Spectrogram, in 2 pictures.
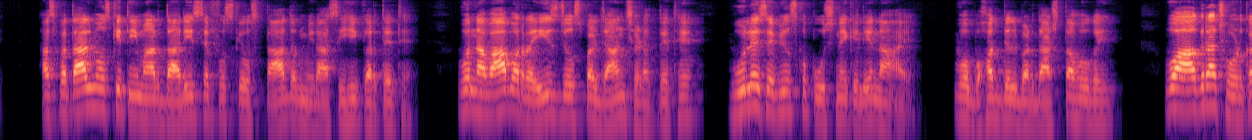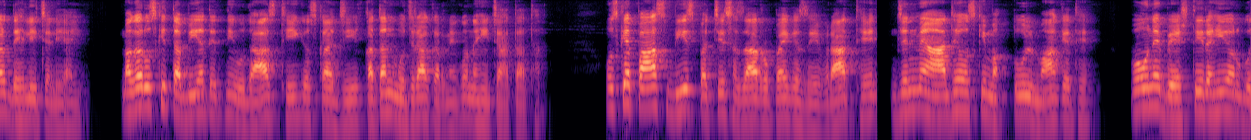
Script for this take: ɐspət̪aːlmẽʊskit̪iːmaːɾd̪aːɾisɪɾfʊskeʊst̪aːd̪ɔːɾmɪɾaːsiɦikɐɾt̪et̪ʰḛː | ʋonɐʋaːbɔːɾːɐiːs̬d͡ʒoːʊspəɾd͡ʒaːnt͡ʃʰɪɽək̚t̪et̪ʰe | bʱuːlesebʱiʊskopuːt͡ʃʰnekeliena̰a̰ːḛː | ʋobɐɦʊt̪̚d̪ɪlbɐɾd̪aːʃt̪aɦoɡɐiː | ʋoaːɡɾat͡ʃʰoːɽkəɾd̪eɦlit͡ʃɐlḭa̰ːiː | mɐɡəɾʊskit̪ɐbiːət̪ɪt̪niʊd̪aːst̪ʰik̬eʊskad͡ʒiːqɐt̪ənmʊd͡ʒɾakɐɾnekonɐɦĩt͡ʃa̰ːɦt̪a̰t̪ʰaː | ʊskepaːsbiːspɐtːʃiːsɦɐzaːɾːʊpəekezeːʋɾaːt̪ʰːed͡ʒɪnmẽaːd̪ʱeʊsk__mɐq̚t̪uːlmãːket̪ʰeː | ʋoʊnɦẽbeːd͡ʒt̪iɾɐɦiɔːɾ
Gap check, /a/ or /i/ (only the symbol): i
